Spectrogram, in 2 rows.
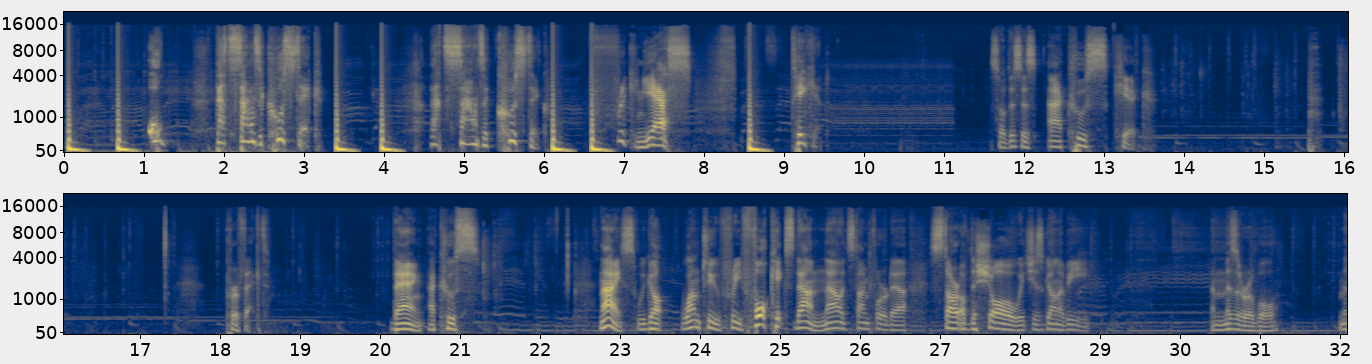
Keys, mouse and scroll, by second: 11.0 click, 12.6 click, 13.8-16.1 typing, 16.3 Return, 19.2 scroll up 2, 20.3 click, 20.8 click, 21.7 s, 21.8 Return, 22.7 scroll up 1, 23.0 scroll down 1, 23.6-23.9 scroll up 1, 30.0 click, 30.7 click, 31.2 click.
